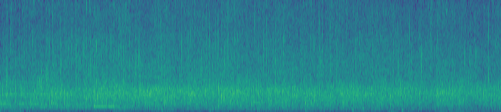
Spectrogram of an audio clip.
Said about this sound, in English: I think we should clap on that one.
